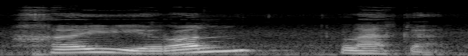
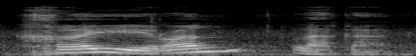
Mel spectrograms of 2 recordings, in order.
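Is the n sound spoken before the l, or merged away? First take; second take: heard; heard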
